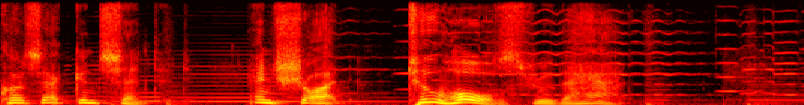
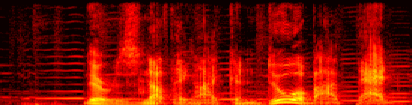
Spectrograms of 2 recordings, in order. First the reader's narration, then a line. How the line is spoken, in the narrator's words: growled the Cossack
